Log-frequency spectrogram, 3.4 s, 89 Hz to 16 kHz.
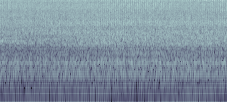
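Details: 2007 Toyota after a crank, no-start fix: steady, even petrol idle with a smooth hum and no knocks, misses or stumbles. Normal idle.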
